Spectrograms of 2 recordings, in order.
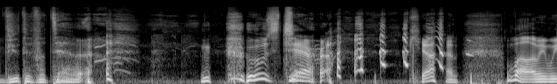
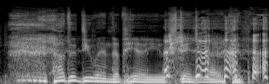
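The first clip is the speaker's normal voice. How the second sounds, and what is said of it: Put-on accent. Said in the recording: “So many accents.”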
